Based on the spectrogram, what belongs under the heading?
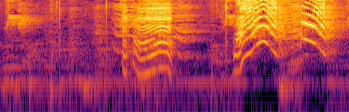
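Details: Indian ringneck parakeet kept as a pet, mimicking words such as mummy, papa and radhe radhe; two bright, rich arching syllables, the second louder and swooping up then down, over a steady low indoor hum.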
